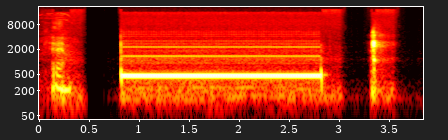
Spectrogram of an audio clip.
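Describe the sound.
A steady electronic telephone tone holds for about two seconds as a call is placed on speakerphone, a flat hum with bright harmonics, bracketed by brief bursts of voice before and after.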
